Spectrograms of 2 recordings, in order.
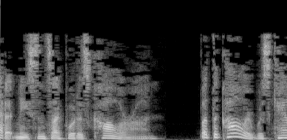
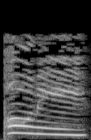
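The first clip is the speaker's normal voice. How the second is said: put-on very high, drawn-out child's squeal; gleeful preschooler voice; delighted little girl. A narrator's reading. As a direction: squeal at a pony as a tiny kid. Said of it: "she said, attacking him".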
